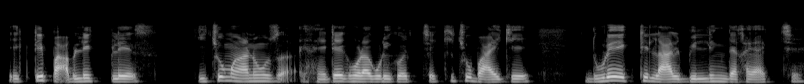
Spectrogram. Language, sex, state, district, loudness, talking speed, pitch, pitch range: Bengali, male, West Bengal, Paschim Medinipur, -23 LUFS, 140 wpm, 130 Hz, 125-145 Hz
